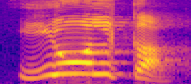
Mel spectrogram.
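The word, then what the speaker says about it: ёлка: And yo is again a combination of e kratke, which is a soft consonant, and hard vowel o, yo. Yolka, yo, l, k, a. Yolka is fir tree or Christmas tree.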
